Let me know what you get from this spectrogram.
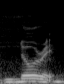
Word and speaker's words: Dhoray: Dhoray mi fa sol la ti do. – Oh yeah, I would not do that, but I would think it. Yeah. – So that's exactly how you pronounce it, Dhoray.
